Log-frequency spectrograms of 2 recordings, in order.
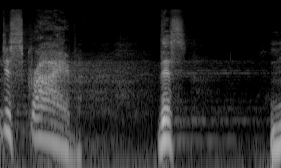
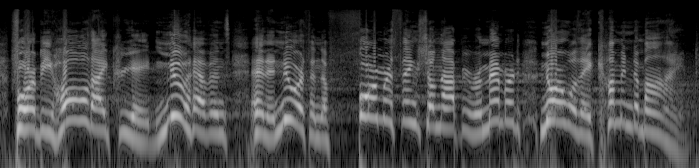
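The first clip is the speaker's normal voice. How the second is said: higher, louder scripture recitation; preached proclamation; 7 semitones higher, 5 dB louder than usual. Acted. Preacher quoting Isaiah's prophecy to chapel, proclaiming. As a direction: declare it like a prophet's announcement.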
